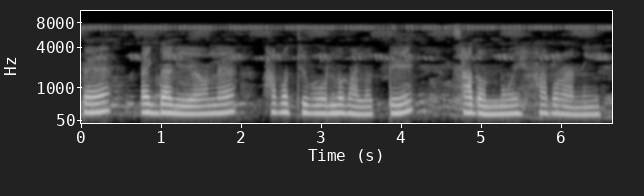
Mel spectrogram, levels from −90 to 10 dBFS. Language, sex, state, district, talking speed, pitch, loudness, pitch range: Chakma, female, Tripura, Dhalai, 65 wpm, 200 Hz, -18 LUFS, 185-220 Hz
